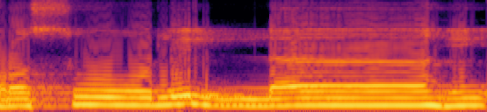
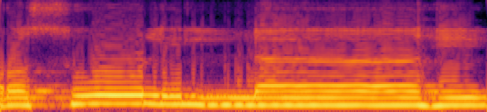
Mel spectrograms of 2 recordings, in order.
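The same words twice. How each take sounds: No difference in how they are said.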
